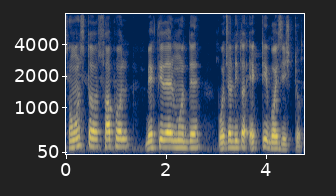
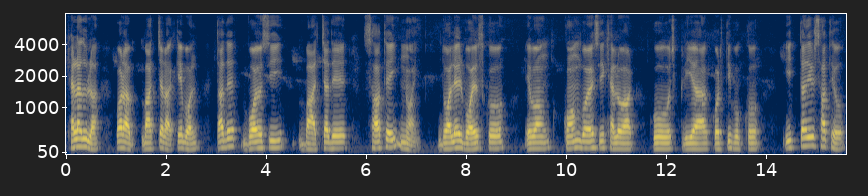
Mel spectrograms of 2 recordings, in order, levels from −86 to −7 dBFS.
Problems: none marked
